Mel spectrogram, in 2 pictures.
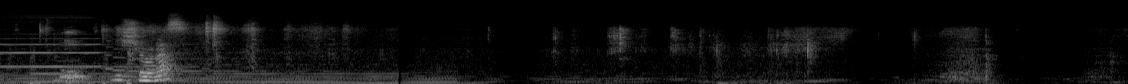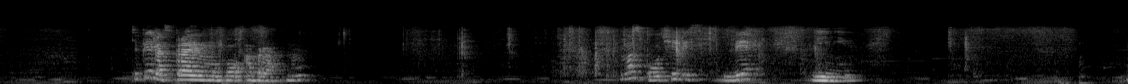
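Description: Paper rustles and crinkles as it is folded and creased.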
